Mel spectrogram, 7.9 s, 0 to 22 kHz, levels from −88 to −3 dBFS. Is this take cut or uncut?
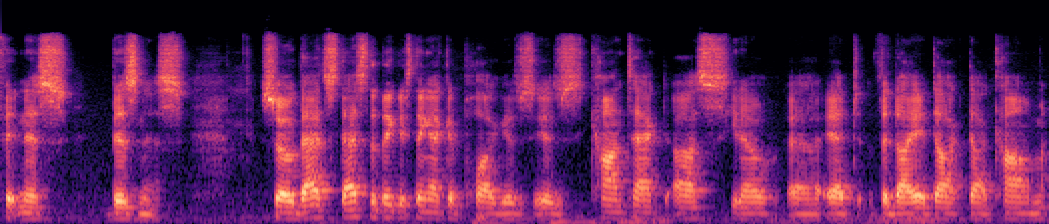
uncut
